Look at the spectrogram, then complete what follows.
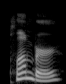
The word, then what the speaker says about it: plumber: Plumber. Or is it silent like in lamb? The B is 100 silent. It is pronounced Rhymes with summer.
